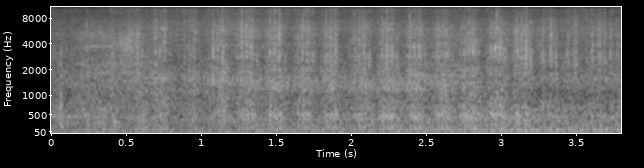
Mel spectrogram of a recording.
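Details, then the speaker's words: 1995 Mercedes E320 Cabriolet (W124) idling while the convertible top closes and locks: lumpy uneven idle, beats wandering two to three per second; owner expected it to run rough, cause not stated. "Now the car's gonna run rough."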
